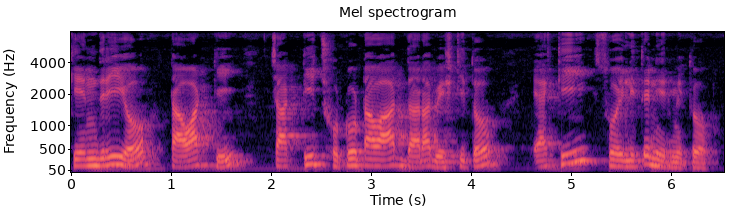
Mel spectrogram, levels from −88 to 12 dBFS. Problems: background sounds at intervals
